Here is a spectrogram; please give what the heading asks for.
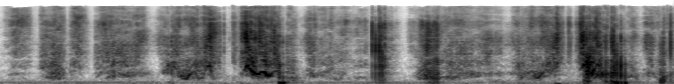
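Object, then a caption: Polyester basketball jersey. Fingertips and nails scratch and rub over a black polyester basketball jersey held up close, including its raised, stitched twill number patches. The result is a run of bright, dry, scratchy rustling strokes that swell and fade in short bursts, with little low end.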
